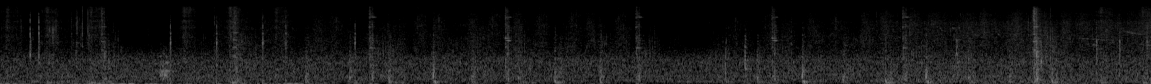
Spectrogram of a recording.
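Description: Footsteps thud on grass and dirt.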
